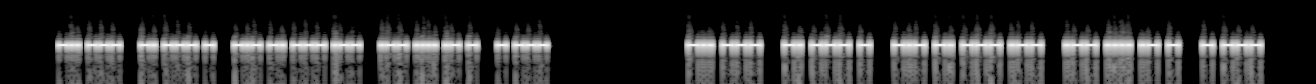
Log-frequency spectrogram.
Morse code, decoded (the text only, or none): DO NOT KNOW WHAT TO DO NOT KNOW WHAT TO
